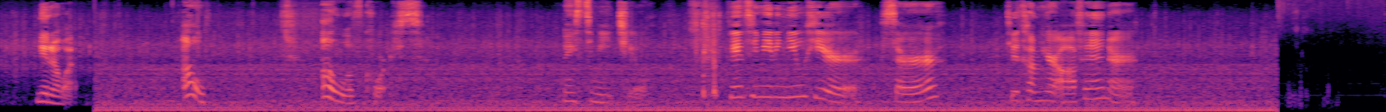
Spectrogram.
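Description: A car engine hums low and steadily inside the car.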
